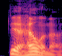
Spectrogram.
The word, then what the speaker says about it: Helena: have what's her name, Helena, or how they pronounce her name? Helena.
